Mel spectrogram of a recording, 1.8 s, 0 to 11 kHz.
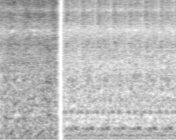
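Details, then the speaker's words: Range Rover 3.6 TDV8 diesel after turbocharger replacement, oil pressure up, warming up with exhaust not yet reconnected and intercooler oil still burning off: steady even idle, smooth low rumble, no knocking or misses. "pressure is there and looks like it's running let him warm up a little bit"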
